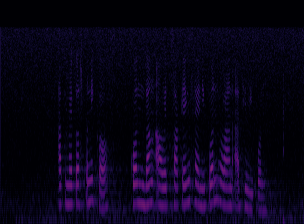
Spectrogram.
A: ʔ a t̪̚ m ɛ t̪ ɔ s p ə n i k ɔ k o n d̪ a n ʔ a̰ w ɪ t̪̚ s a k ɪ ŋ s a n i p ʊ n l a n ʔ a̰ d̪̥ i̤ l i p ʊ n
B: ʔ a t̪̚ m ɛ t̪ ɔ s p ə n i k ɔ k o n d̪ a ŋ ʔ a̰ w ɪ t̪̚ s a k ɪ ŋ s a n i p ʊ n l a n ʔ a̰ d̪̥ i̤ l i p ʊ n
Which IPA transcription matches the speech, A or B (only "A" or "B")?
B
